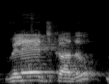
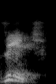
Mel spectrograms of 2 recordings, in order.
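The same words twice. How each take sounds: First: విలేజ్ with a long "layj" ending; wrong pronunciation. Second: విలేజ్ with a short "lij" ending; correct pronunciation. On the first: (విలేజ్ చివర "లేజ్" అని తప్పుగా) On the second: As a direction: say విలేజ్ as "VIL-ij". (విలేజ్ చివర "లిజ్" అని) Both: Shown as a demonstration.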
